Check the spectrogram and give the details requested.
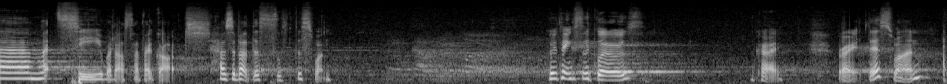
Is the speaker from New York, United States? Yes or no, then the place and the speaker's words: yes; New York, United States; now in Newcastle, United Kingdom; I'm based in Newcastle, which is nearly all the way almost in Scotland, originally from New York, which is why I don't sound like I'm from Newcastle.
